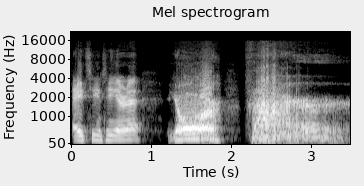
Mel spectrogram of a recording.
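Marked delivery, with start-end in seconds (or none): 1.2-3.5 very slow, drawn-out delivery with swooping pitch. On a sports talk show, [name] does a quick bit: Vince McMahon voice. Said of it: "in the Vince McMahon voice".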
